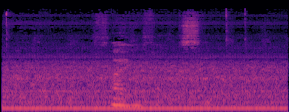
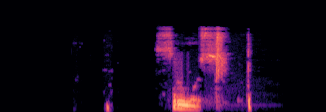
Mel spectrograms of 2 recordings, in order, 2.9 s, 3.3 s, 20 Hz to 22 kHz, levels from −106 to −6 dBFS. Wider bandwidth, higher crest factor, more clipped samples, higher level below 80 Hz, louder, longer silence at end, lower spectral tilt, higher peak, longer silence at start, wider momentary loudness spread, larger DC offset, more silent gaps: first, 16.5 kHz vs 9.6 kHz; second, 16 dB vs 24 dB; neither; second, -76 dBFS vs -64 dBFS; second, -48 LUFS vs -29 LUFS; second, 0 s vs 0.75 s; about the same, -5 dB/octave vs -4 dB/octave; second, -32 dBFS vs -10 dBFS; second, 0 s vs 1.05 s; second, 5 LU vs 24 LU; neither; second, none vs 1.14-1.55 s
